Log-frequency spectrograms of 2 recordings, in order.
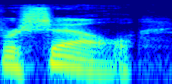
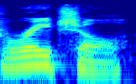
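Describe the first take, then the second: First: The name is said as ro-SHELL. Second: The name is said as RAY-chel. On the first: This is how Northerners say the name. "if you're from the North, it's Rochelle" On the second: This is how Southerners say the name. "If you're from the South, it's Rachel"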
